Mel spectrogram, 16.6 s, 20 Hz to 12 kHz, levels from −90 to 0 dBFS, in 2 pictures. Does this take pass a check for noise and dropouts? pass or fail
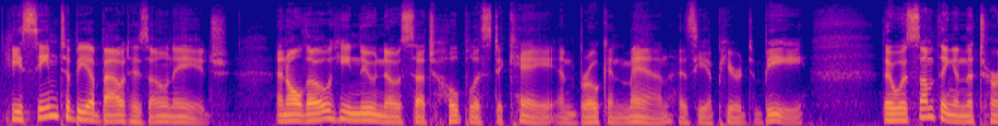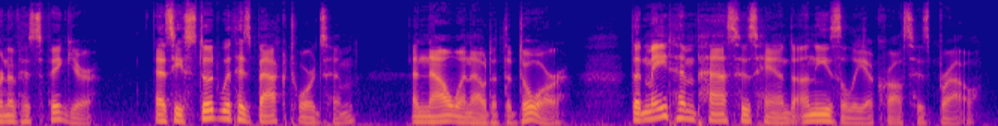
pass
